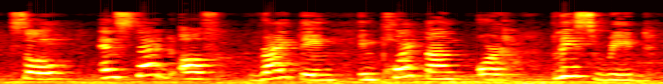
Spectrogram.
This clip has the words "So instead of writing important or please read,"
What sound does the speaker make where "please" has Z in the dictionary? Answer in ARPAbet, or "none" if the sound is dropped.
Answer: S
